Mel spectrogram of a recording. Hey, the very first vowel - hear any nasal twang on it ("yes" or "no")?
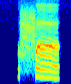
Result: no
